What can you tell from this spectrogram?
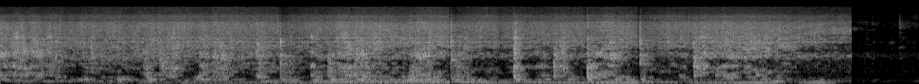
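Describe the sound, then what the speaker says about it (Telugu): Ginger-garlic paste sizzles in a pan with chillies while a spoon stirs and scrapes, a continuous close crackling fry with repeated stirring strokes throughout, ending abruptly. "ఇవన్నీ కలిపి పచ్చి వాసన పోయేదాకా వేసుకోవాలి"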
